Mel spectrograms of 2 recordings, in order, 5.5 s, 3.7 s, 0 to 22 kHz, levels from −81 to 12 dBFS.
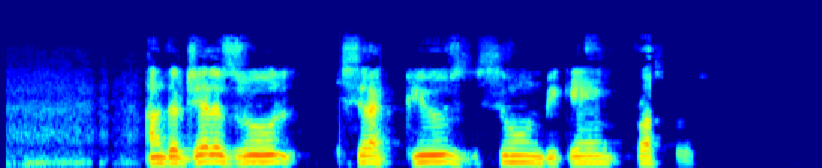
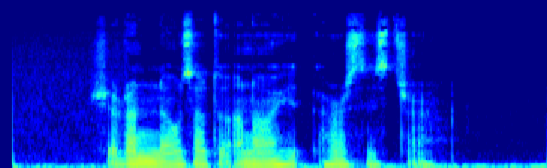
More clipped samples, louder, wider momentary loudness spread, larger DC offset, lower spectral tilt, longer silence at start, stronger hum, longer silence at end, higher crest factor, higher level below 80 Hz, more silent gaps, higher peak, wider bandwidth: neither; first, -16 LUFS vs -32 LUFS; second, 11 LU vs 22 LU; neither; first, -6.5 dB/octave vs -4.5 dB/octave; about the same, 0.15 s vs 0.1 s; neither; first, 0.9 s vs 0 s; about the same, 16 dB vs 18 dB; second, -62 dBFS vs -48 dBFS; neither; first, 0 dBFS vs -14 dBFS; second, 8.8 kHz vs 16 kHz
